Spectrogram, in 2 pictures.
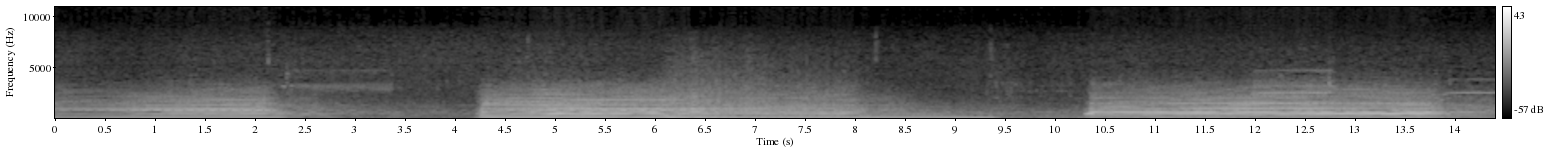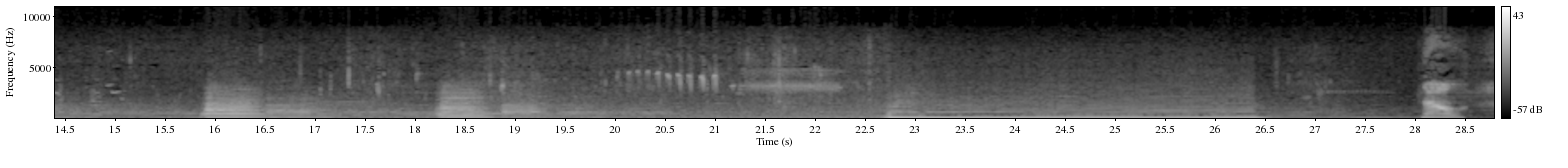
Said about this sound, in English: In June of 1963, the melodious sound of a foghorn harmonizes with boat whistles on Lake Michigan, near Sheboygan, Wisconsin.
